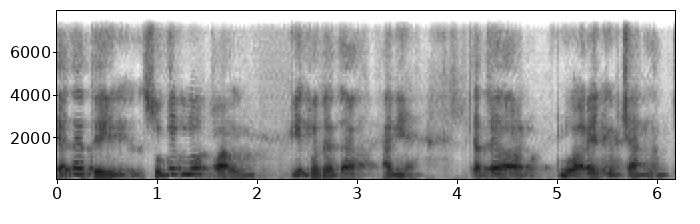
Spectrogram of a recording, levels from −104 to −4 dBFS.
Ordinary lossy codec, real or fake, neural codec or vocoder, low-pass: none; fake; codec, 16 kHz, 1 kbps, FreqCodec, smaller model; 7.2 kHz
